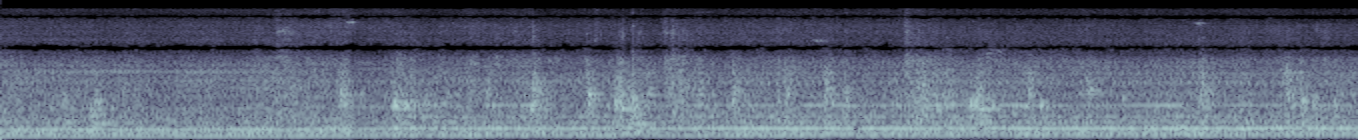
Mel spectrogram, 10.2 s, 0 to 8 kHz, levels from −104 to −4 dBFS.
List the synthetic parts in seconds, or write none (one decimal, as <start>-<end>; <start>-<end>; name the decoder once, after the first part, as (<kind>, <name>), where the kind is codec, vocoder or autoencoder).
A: 8.3-9.6 (vocoder, BigVGAN v2)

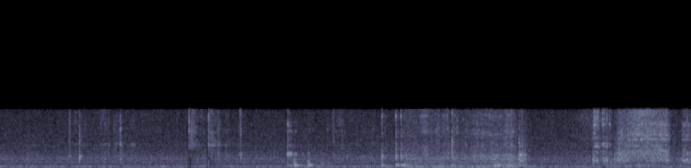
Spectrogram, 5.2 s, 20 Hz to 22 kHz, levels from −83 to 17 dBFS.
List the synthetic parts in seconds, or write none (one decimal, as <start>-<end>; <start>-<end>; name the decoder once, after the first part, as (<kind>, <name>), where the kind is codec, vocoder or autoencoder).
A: 0.0-1.1 (vocoder, BigVGAN v2); 1.8-3.0; 3.9-5.2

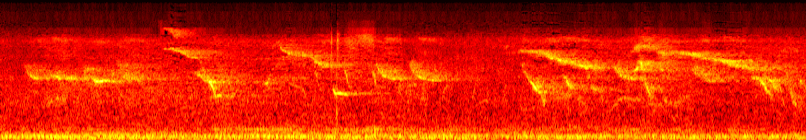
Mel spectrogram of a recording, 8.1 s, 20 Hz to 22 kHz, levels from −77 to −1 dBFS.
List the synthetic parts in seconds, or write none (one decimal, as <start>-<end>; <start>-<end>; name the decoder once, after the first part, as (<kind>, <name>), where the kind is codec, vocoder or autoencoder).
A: 0.0-1.5 (autoencoder, DAC-VAE); 5.2-8.1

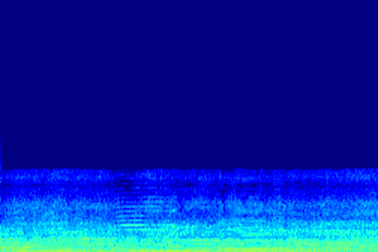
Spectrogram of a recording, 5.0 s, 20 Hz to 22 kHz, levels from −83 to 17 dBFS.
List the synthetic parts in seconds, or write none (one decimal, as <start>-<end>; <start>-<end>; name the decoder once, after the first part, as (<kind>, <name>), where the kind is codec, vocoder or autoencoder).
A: 2.9-3.5 (vocoder, HiFi-GAN)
